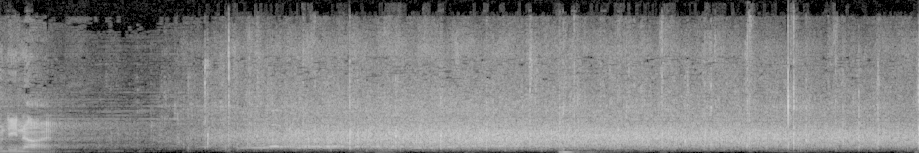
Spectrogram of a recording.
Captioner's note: applause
